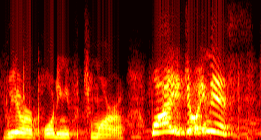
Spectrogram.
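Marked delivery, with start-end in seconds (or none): 1.5-2.6 higher upset question; high upset cry. Pretend. Doll cries out at betrayal.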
